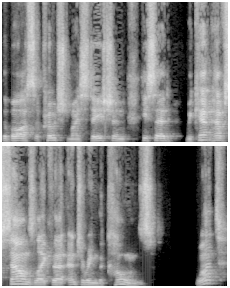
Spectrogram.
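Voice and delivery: ordinary delivery

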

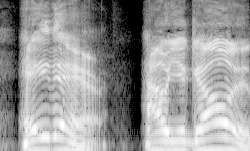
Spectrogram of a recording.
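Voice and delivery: friendly American voice. Retelling how a stranger greeted the woman behind the counter, imitating an American guy. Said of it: "this American guy walks up".

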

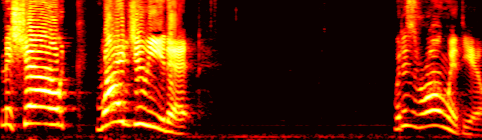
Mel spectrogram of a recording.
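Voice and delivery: high, swooping yell sounding disbelieving. Confronting someone who ate it, yelling. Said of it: "Why are you yelling at me?".

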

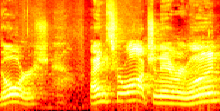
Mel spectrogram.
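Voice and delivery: very loud cartoon dog voice. Asked for his Goofy, the co-host signs off the video, Goofy voice. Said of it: "You've got a pretty good Goofy".

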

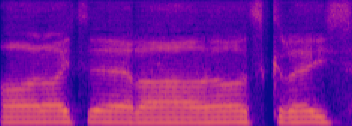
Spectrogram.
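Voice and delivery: harsh, guttural Scouse accent. Showing how people from the poor north of liverpool talk: guttural scouse accent. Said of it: "very guttural".

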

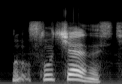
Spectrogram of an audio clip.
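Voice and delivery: high slow flustered babble.

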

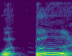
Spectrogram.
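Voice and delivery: high, loud giggle, laughing lightly through words. Reading a children's story aloud, the narrator gives the shark's line, giggling. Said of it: "giggled Smiley Shark".

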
